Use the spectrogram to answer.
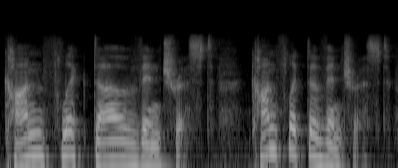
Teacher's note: we can link that final consonant sound in conflict with the beginning vowel sound in of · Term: linking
